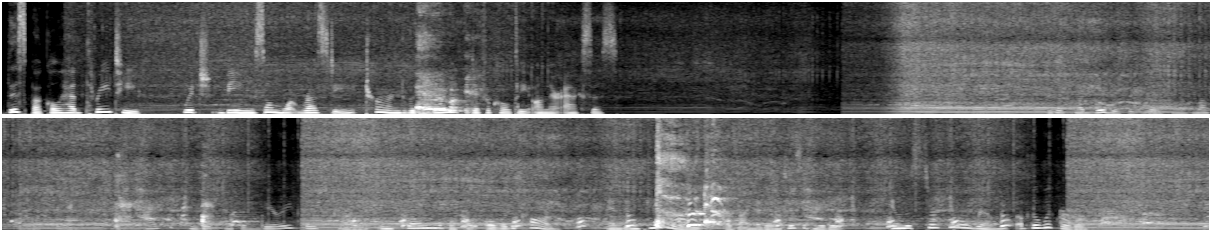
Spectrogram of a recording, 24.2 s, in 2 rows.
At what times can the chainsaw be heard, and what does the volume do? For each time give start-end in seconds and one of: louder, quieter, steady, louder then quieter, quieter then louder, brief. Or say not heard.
0.2-24.1 louder.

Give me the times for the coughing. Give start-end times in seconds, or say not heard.
4.1-4.8, 12.7-14.2, 18.6-19.9.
